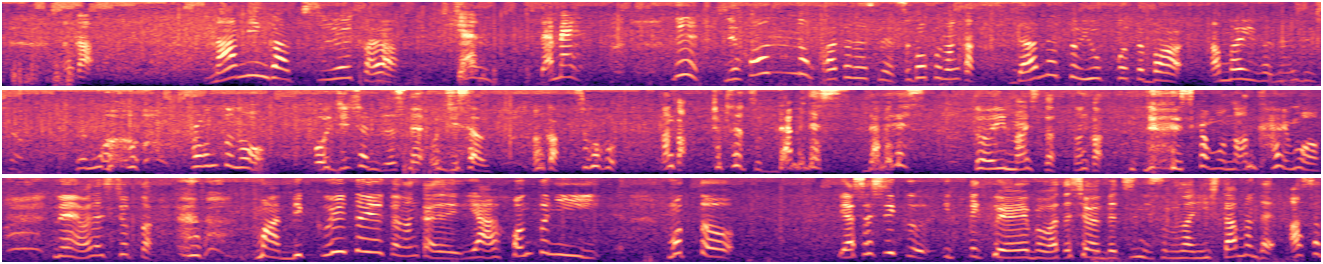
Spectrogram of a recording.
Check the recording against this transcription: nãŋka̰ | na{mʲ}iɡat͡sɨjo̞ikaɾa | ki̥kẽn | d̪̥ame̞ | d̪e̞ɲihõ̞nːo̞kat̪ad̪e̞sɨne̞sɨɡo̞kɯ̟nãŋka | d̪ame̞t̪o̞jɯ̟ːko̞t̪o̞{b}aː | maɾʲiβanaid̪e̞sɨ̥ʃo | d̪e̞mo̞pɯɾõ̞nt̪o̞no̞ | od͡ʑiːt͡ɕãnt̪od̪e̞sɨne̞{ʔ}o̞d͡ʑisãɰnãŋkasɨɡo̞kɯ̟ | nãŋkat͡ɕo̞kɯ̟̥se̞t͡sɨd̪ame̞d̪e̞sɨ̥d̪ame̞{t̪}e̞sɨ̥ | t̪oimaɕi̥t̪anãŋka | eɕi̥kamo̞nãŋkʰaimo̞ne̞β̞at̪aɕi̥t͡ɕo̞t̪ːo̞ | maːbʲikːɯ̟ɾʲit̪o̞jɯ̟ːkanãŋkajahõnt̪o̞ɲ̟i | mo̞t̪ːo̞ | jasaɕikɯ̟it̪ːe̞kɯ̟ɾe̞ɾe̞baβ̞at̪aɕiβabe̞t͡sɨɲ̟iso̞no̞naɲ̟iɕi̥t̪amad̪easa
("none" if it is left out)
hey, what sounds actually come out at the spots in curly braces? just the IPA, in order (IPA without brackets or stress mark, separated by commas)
mʲ, b, ʔ, d̪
